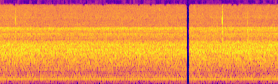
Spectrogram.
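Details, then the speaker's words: General Stonewall Jackson radio transmitter after repair: steady mid-pitched hum with one brief dropout, no thumping; fault was a power-supply capacitor on the amp board, not audio-section caps. "you can clearly hear there's no thumping. That problem's been remedied, not by those caps in the audio section, unfortunately."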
